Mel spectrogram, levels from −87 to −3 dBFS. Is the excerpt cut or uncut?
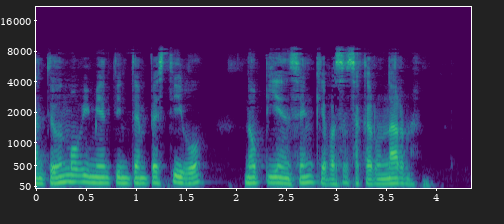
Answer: uncut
